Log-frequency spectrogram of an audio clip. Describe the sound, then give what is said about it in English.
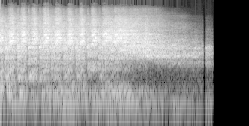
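The gun of the Star Wars ship Millennium Falcon fires in a rapid, rhythmic stream of harsh, bright pulses, loud, holding steady for a few seconds before cutting off abruptly. No voices. “You're correct that it is a gun, but you got the wrong ship.”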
